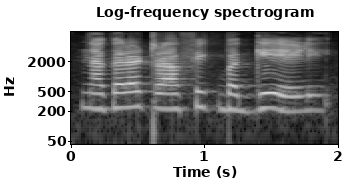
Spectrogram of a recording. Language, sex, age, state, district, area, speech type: Kannada, female, 18-30, Karnataka, Chitradurga, rural, read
